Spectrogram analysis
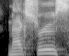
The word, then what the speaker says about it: Max Strus: a team into a deep long playoff run max truce that's how you pronounce it we appreciate it uh thanks man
